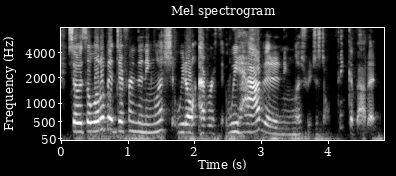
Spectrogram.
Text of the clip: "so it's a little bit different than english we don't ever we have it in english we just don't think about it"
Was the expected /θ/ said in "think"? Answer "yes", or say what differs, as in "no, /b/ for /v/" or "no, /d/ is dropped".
yes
